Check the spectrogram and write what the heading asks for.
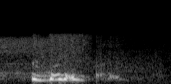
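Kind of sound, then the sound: bird, birds cooing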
